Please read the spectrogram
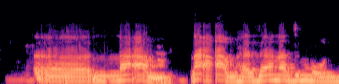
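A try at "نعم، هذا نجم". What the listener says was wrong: Iya. Naam, hada najmun.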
